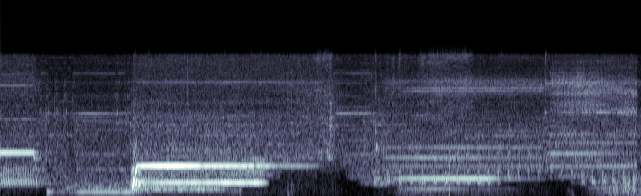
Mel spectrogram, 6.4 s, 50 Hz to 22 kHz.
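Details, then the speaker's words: Prusa Mk3S with MMU2 moved over from a Mk2.5, new faster homing procedure: clean stepper tones switching pitch, no grinding or skipping; homing healthy. "So this is the new homing procedure. This is still 3x3, but it's so much faster than it used to"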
